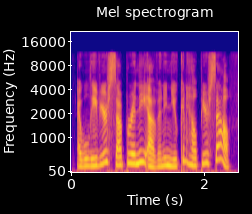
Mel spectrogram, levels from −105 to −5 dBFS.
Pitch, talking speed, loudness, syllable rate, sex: 240 Hz, 310 wpm, -17 LUFS, 7.5 syllables/s, female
